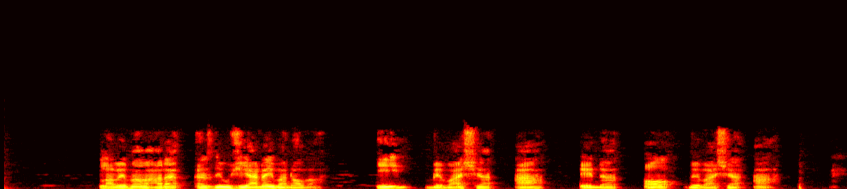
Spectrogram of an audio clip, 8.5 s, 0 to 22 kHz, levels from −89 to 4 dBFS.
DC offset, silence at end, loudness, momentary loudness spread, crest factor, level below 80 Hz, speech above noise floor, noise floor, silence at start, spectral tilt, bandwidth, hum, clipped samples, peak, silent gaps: under 0.1%; 0.45 s; -18 LUFS; 13 LU; 16 dB; -56 dBFS; 49 dB; -66 dBFS; 1 s; -6 dB/octave; 7.4 kHz; none; under 0.1%; -2 dBFS; none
